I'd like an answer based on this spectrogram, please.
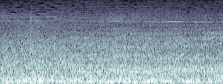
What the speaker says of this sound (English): And now there's another jet.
